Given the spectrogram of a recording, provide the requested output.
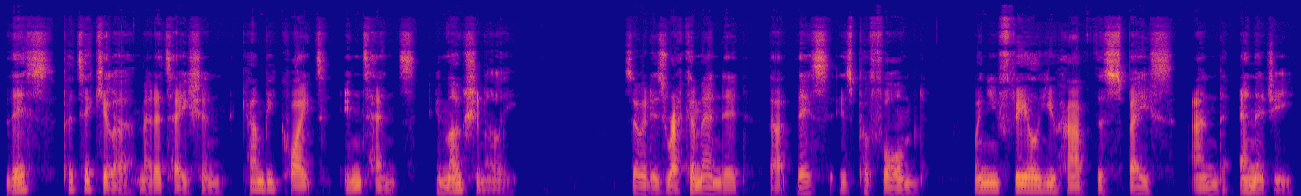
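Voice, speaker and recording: A man narrating a guided meditation in a measured, soothing, instructional way, leaving long pauses. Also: on the low side.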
